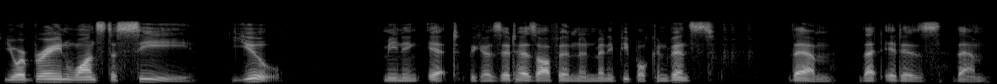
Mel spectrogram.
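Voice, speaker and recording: A man guiding a meditation in a measured, instructive way, pausing between short phrases. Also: low voice, a bit bright, no echo, dull audio. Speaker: meditation guide. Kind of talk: guided meditation.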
